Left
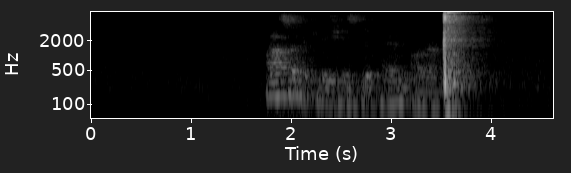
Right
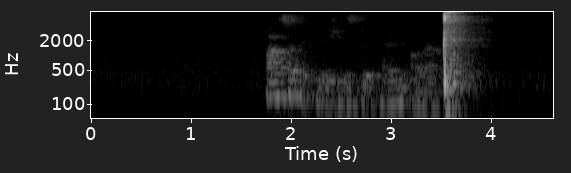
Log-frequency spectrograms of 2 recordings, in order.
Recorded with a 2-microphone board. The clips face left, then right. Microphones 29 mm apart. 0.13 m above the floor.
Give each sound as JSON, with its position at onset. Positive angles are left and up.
{"t": 1.7, "sound": "a man speaking", "side_deg": -50, "distance_m": 7.5}
{"t": 3.5, "sound": "breaking glass", "side_deg": 0, "distance_m": 0.8}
